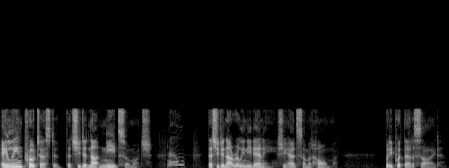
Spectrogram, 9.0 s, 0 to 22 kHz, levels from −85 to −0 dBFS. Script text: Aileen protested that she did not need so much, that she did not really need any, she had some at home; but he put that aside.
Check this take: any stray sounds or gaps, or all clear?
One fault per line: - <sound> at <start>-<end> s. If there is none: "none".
- bark at 3.3-3.7 s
